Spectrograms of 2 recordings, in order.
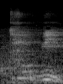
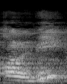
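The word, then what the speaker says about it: قلبي: anjing di dalam hatiku Kabi huruf Kaf bukan huruf q kalau qbi artinya Hati tambatkan hati di dalam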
